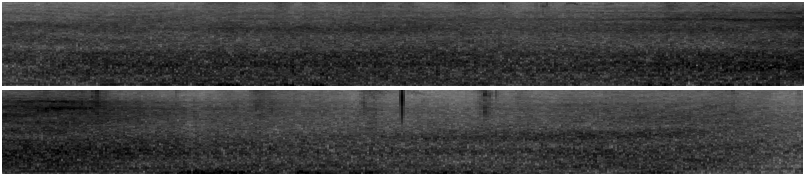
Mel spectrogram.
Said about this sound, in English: A lot of cars coming.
